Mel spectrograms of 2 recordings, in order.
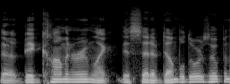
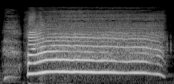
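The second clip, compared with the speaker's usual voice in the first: very high, loud imitated scream; piercing mock scream; 8 dB louder than usual. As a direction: let out a long horror-movie shriek. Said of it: "And she's screaming".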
